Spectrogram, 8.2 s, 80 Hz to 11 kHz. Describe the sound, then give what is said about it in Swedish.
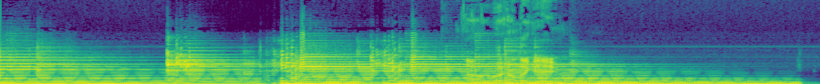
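Distorted electric guitar chords pass through a Thermonuclear modulation pedal in its 45 mode, with the speed turned up to about three o'clock. This gives a rapid throbbing, chorus-like, univibe-style warble with a brief pause and bright sustained ringing throughout. “Ja, det som är coolt med 45-läget tycker jag är att man får det här lite pseudo univibe-känslan faktiskt.”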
